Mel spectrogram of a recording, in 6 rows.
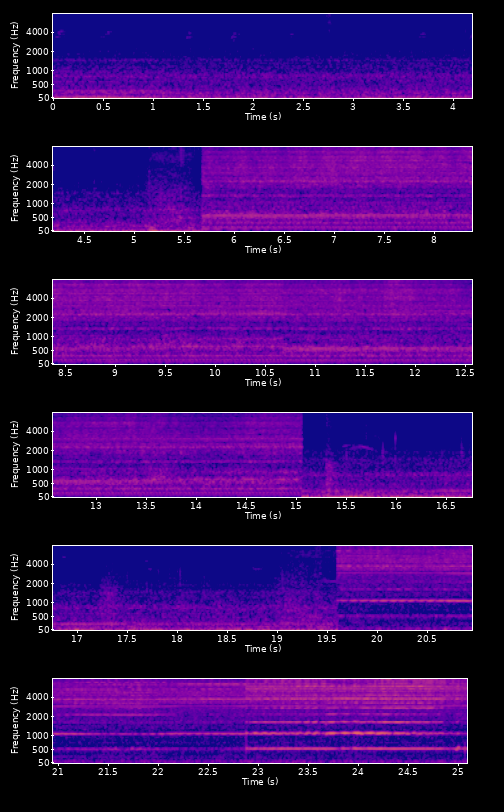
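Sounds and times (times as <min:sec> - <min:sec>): sandblaster hissing: 0:05.7 - 0:15.1.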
